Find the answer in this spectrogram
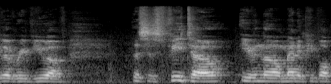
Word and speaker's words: Phyto: a shampoo give a review of this is Fito even though many people pronounce it Fido which drives me crazy how does a dog's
